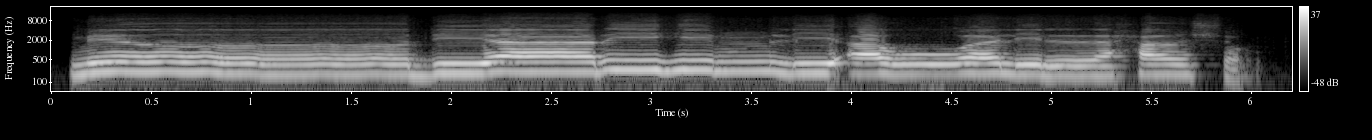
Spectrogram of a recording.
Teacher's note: Nun kosong bertemu dengan dal ikhfa, ikhfa hakiki. Dengungkan dua harakat.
